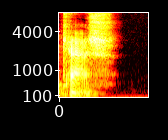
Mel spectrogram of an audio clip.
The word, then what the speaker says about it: cache: More importantly then, can you tell us how you're supposed to pronounce cash or cache, C-A-C-H-E, like you have in memory in computers? – That's a good one. I'm willing, grudgingly, to take your direction on this. But I would, of course, call it cash.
